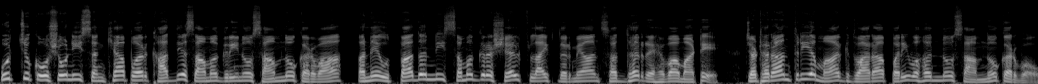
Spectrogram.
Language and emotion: Gujarati, neutral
